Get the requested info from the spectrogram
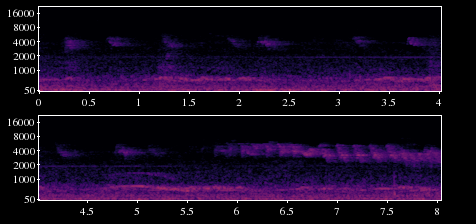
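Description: Birds chirping: short high chirps repeating about twice a second, then a faster, denser twittering trill from about six seconds in.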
